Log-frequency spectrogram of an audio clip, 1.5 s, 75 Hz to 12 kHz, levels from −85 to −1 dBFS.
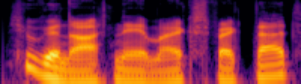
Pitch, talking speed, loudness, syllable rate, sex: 100 Hz, 200 wpm, -18 LUFS, 5.8 syllables/s, male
